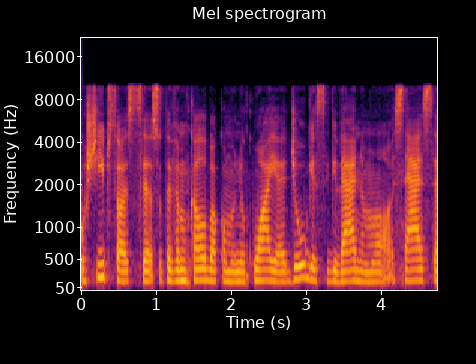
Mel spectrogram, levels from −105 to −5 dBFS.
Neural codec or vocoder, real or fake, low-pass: none; real; 9.9 kHz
